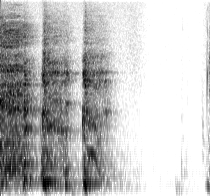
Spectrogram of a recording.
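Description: Three sharp coughs in quick succession from a nearby person, fairly loud and dry, followed by near silence and a faint trailing breath sound.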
